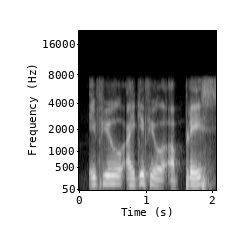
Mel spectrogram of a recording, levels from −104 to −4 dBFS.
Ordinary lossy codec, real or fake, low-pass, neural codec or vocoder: Opus, 24 kbps; fake; 7.2 kHz; codec, 24 kHz, 6 kbps, HILCodec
